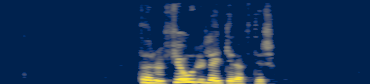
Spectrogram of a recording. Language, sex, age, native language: Icelandic, female, 50-59, Icelandic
